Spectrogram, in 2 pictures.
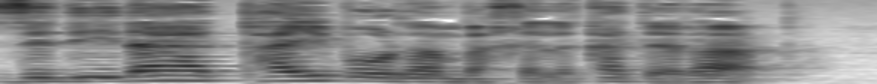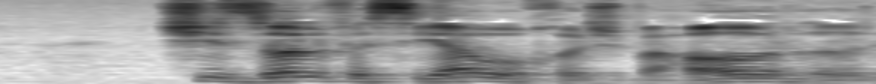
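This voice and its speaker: A man speaks at a very slow pace with lively intonation, and there is audible room echo. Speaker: poetry reciter. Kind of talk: reading aloud.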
